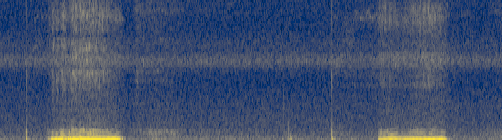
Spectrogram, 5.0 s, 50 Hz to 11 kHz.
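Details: Two buzzing, vibrating snores on breaths in, with quiet pauses between, from a sleeping 2-year-old female ruby Cavalier King Charles Spaniel; ordinary sleep snoring.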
